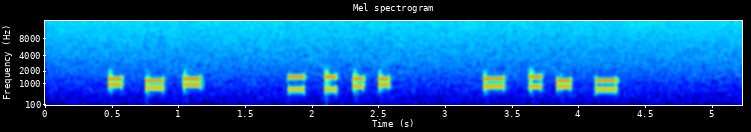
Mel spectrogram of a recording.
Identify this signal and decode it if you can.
DTMF, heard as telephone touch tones, dialled by hand, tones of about 110 ms. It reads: 040 3380 8971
